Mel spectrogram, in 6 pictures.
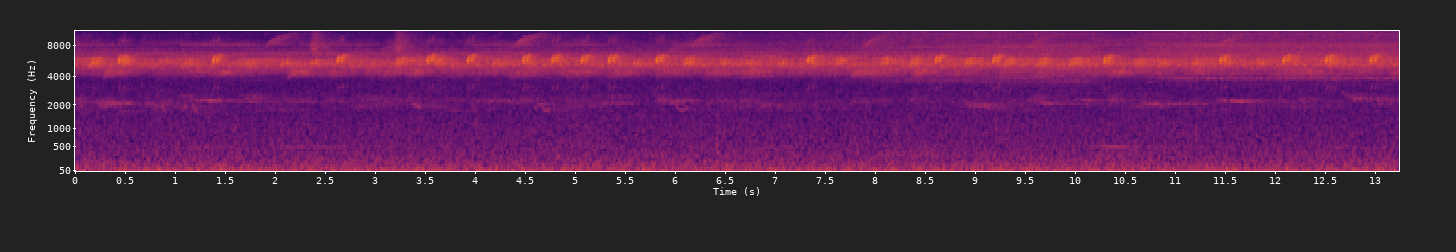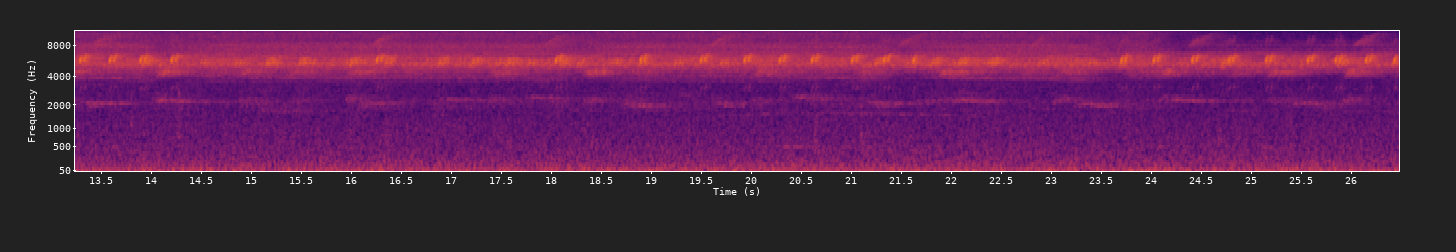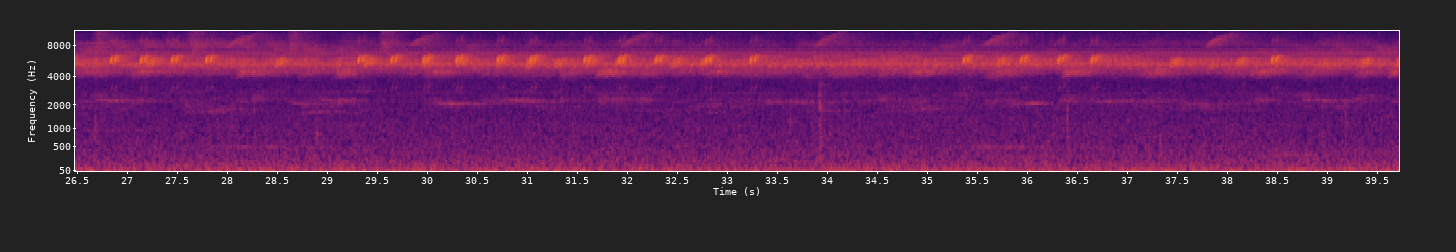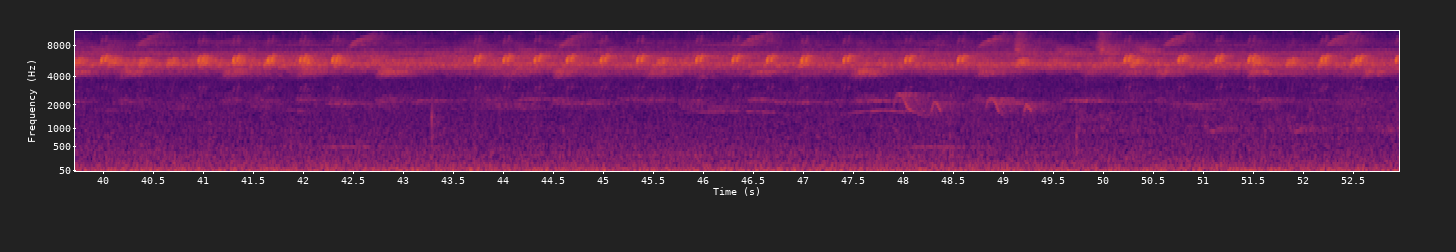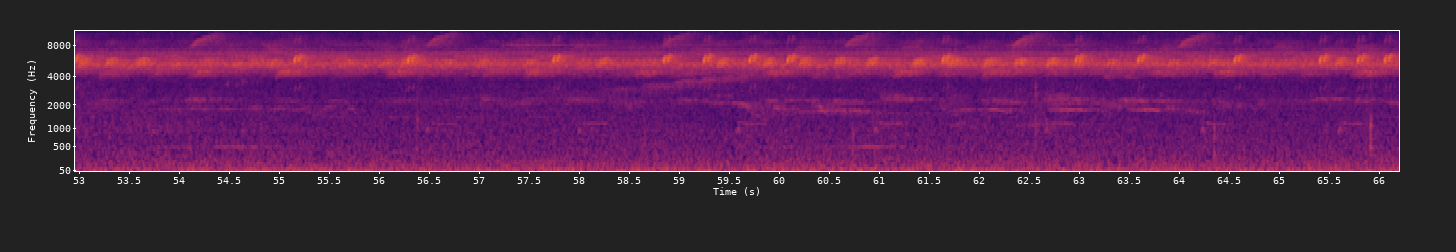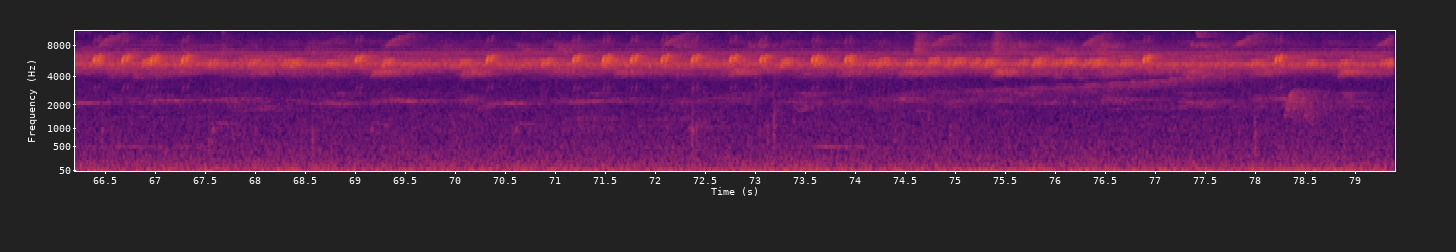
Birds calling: Hauxwell's Thrush (Turdus hauxwelli), Buff-throated Woodcreeper (Xiphorhynchus guttatus), Plain-winged Antshrike (Thamnophilus schistaceus), Gray-fronted Dove (Leptotila rufaxilla), Thrush-like Wren (Campylorhynchus turdinus), Screaming Piha (Lipaugus vociferans), unidentified bird, Long-billed Woodcreeper (Nasica longirostris), Dusky-throated Antshrike (Thamnomanes ardesiacus)

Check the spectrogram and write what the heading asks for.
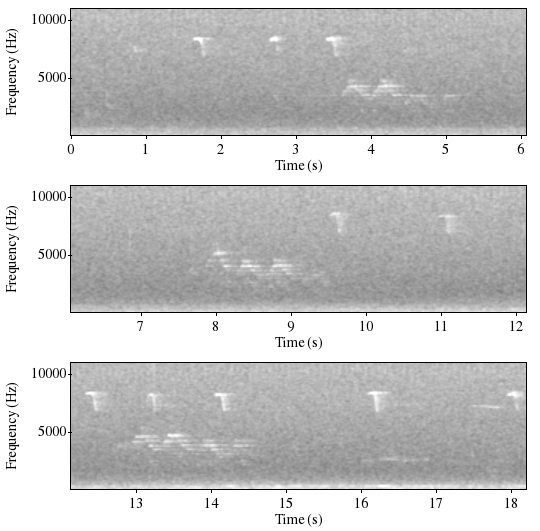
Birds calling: Tufted Titmouse (Baeolophus bicolor), Veery (Catharus fuscescens)

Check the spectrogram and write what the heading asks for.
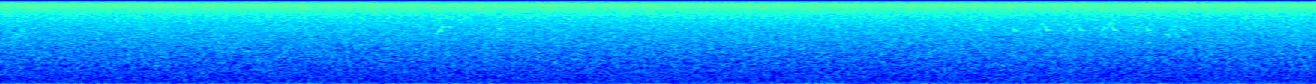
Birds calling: House Finch (Haemorhous mexicanus), Hawaii Amakihi (Chlorodrepanis virens)

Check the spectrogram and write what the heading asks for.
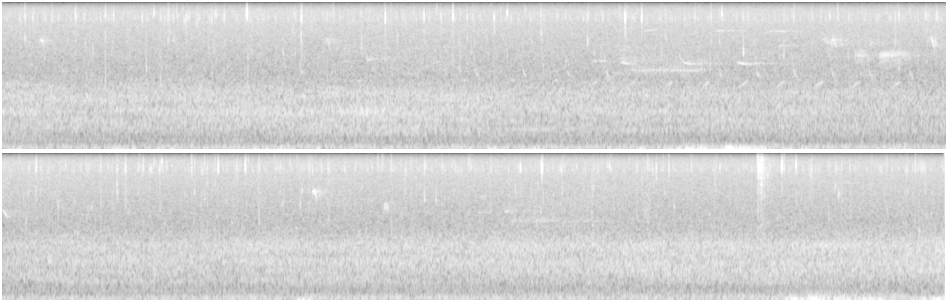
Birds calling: Red-winged Blackbird (Agelaius phoeniceus), Northern Cardinal (Cardinalis cardinalis)

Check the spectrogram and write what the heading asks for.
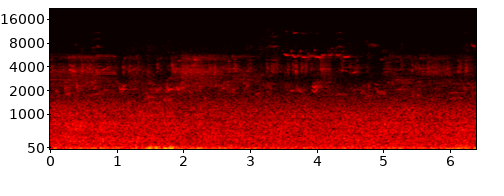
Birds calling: Red-winged Blackbird (Agelaius phoeniceus)

